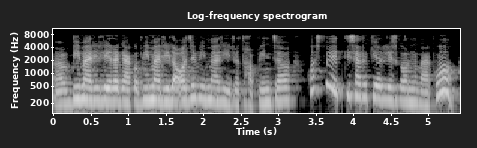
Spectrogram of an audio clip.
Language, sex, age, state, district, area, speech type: Nepali, male, 60+, West Bengal, Kalimpong, rural, spontaneous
